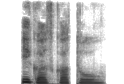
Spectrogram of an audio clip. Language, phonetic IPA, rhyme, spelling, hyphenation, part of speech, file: Hungarian, [ˈiɡɒzɡɒtoː], -toː, igazgató, igaz‧ga‧tó, verb / noun, Hu-igazgató.ogg
- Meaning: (verb) present participle of igazgat; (noun) director (supervisor, manager), principal (of a school)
